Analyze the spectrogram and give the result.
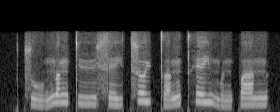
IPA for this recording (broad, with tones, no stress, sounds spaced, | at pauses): t͡s uː˨˩ n̪ ɐ˥ ŋ t̪ yː˧ s e˨ j t͡s ɵ˥ ɥ t̪ ɐ˨˥ ŋ t̪ʰ e˥ j m ɵ˨ n p ɐ˥ n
